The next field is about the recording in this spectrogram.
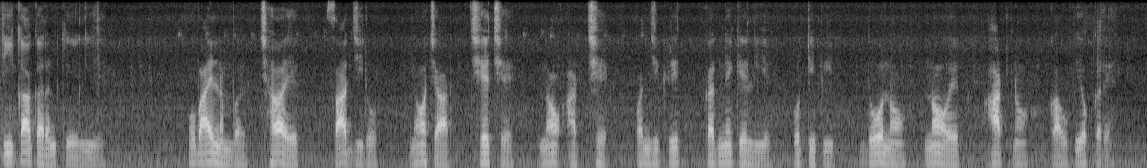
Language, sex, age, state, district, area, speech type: Hindi, male, 30-45, Uttar Pradesh, Sonbhadra, rural, read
